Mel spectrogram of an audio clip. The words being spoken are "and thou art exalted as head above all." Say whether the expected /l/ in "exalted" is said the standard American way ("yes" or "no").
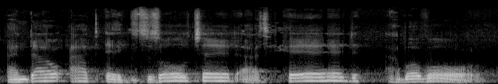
yes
